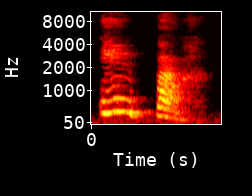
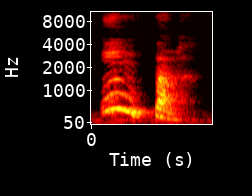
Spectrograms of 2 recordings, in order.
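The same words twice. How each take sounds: First: Said in the usual way. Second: Ímpar with the first syllable im punched and pitched up; ímpar, leaning hard on im; stress on IM. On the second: Shown as a demonstration. Teacher showing the class where the stress falls in ímpar, first syllable punched. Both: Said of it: "Olha a força do im".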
